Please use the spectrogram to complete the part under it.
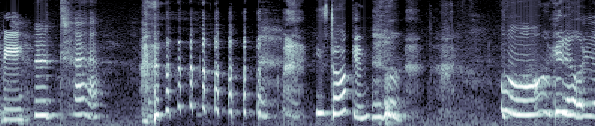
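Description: A baby coos softly.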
